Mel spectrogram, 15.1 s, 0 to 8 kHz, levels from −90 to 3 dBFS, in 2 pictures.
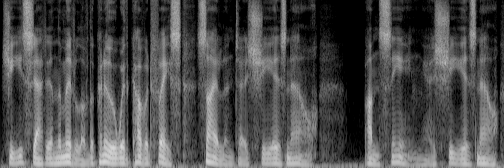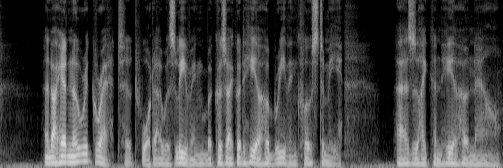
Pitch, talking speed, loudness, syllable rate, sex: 85 Hz, 175 wpm, -20 LUFS, 4.6 syllables/s, male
